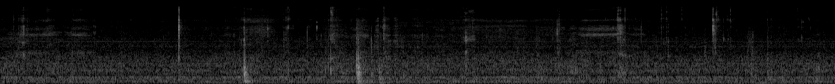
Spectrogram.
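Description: Close-up chewing of pizza, with a few short sharp mouth smacks and clicks scattered through, over a steady low room hum.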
